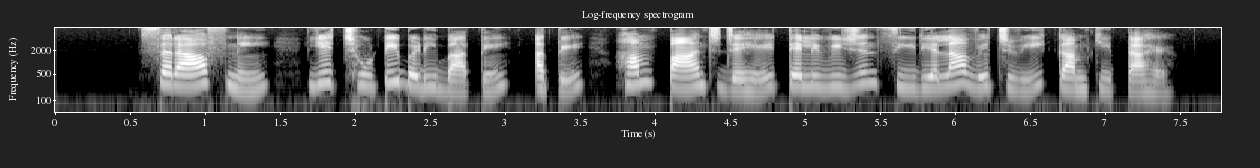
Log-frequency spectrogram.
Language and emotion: Punjabi, neutral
